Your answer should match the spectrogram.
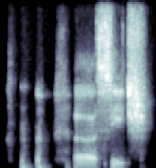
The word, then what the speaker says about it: sech: So if your trigonometry is sharp, you're kind of looking at these things going, okay, yeah, it's sort of funny to pronounce them. Cosech, sech, cotanch, just the analogs of the trig functions.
